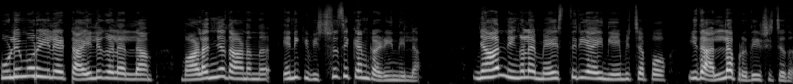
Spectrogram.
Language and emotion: Malayalam, angry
